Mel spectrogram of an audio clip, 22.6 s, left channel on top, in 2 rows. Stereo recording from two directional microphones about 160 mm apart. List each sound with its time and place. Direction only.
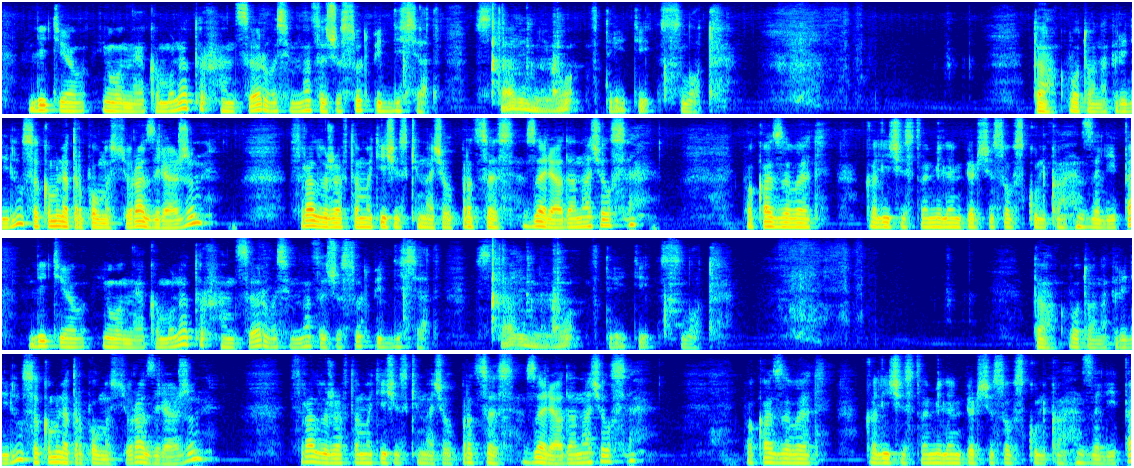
0.3 s speech: 35° left (ahead or behind); by 4.8 s 65° left (ahead or behind)
4.8 s speech: 5° left (ahead or behind)
5.9 s speech: 65° left (ahead or behind)
9.9 s speech: 55° left (ahead or behind)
